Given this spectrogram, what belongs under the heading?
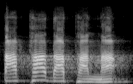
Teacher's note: നാവിന്റെ അറ്റം പല്ലുമ്മത്തൊട്ട് ദന്തത്തിൽ തൊട്ട് വ്യഞ്ജിപ്പിക്കുന്ന ദന്ത്യം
